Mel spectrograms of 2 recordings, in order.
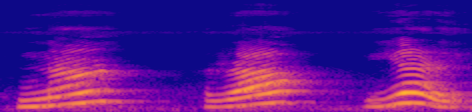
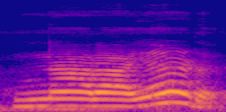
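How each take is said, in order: First: Narayan very slow, in three separate syllables; broken into three parts. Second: Said in the usual way. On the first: Shown as a demonstration. Teacher shows kids a word in three parts, slowly. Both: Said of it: "इसको तीन भागों में तोड़ा गया है".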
